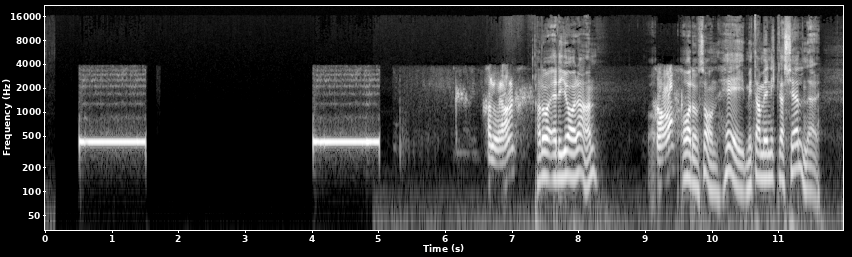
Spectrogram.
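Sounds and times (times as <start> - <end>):
ringing tone of an outgoing telephone call: 0.5 - 1.6, 4.0 - 5.0
speech: 6.6 - 8.4, 9.1 - 11.7.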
